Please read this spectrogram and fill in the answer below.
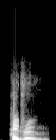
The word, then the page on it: headroom: British English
